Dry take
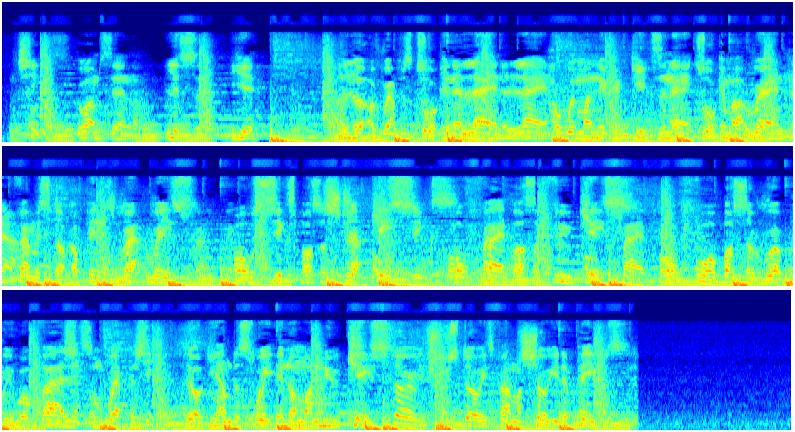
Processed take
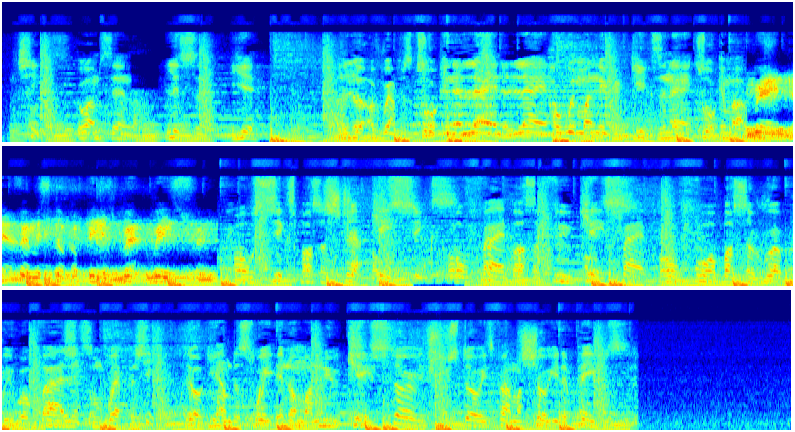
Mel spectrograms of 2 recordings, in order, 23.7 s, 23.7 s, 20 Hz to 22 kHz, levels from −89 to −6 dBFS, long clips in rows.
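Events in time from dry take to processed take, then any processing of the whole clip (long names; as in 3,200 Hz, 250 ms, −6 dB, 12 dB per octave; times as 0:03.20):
0:01.28–0:01.56: gain on a spectral selection 1,700–4,800 Hz −20 dB
0:04.10–0:06.08: comb filter 3.7 ms, depth 88%
0:07.44–0:10.06: drawn EQ curve 130 Hz 0 dB, 220 Hz +10 dB, 410 Hz +11 dB, 760 Hz −28 dB, 1,400 Hz +8 dB, 2,200 Hz +13 dB, 3,900 Hz −26 dB, 6,500 Hz −2 dB, 12,000 Hz −9 dB
0:12.01–0:12.53: Butterworth high-pass 180 Hz
0:16.16–0:17.96: notch filter 4,600 Hz, Q 11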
